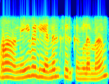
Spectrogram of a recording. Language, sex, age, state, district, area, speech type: Tamil, female, 18-30, Tamil Nadu, Cuddalore, urban, conversation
